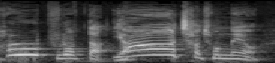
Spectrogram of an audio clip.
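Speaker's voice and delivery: very high-pitched cooing envy; acted envious admiration. Admiring the neighbour's car, acted envious admiration. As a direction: gush over it in a high voice.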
